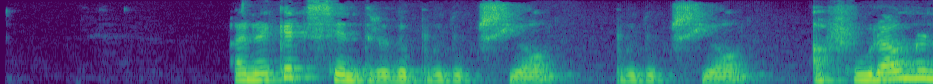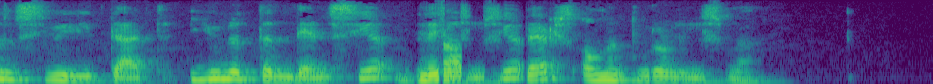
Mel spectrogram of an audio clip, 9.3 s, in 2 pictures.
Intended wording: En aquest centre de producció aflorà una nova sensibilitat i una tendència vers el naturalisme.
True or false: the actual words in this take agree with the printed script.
false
